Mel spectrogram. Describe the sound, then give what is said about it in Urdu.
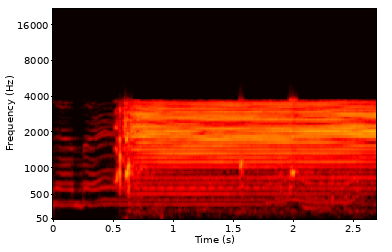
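A loud, sustained electronic buzzer on a Quran quiz show, pressed by a contestant to answer a question. It blares with a harsh, harmonic-rich drone, starting abruptly after a brief quiet murmur and holding steady for a couple of seconds. “buzzer بجانے میں کامیاب ہوئے”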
